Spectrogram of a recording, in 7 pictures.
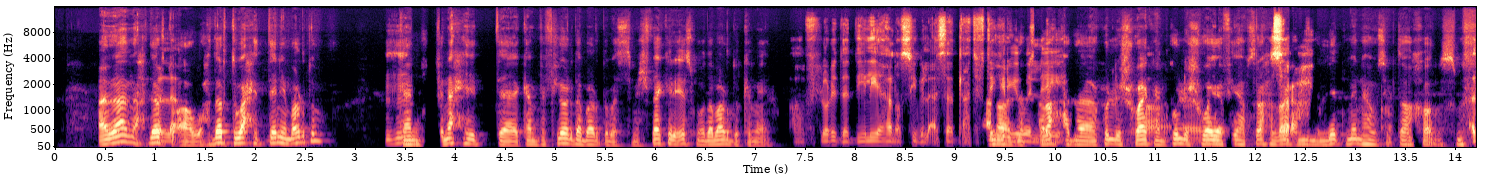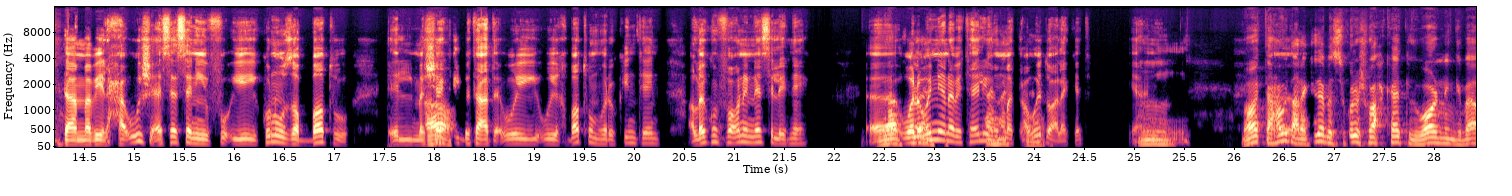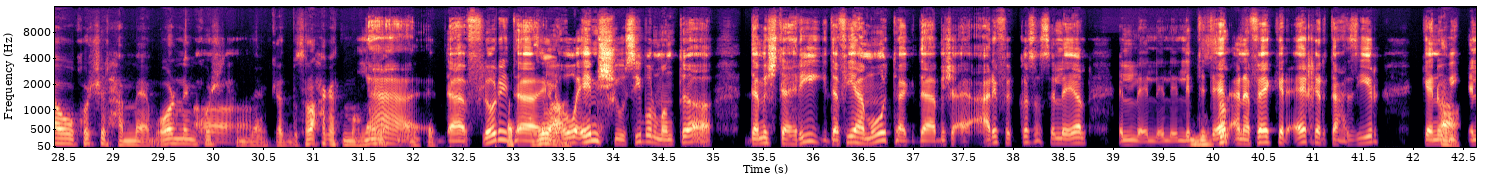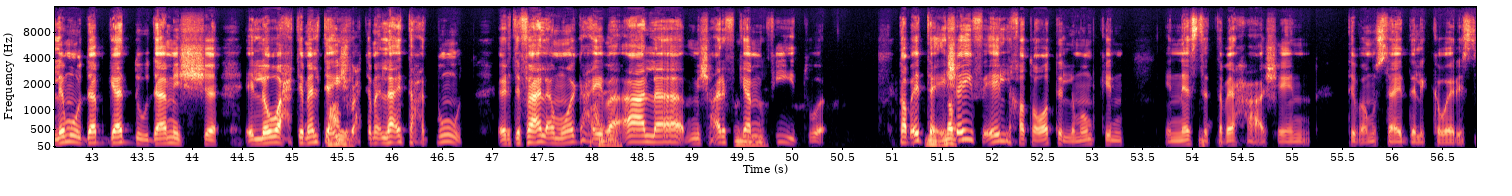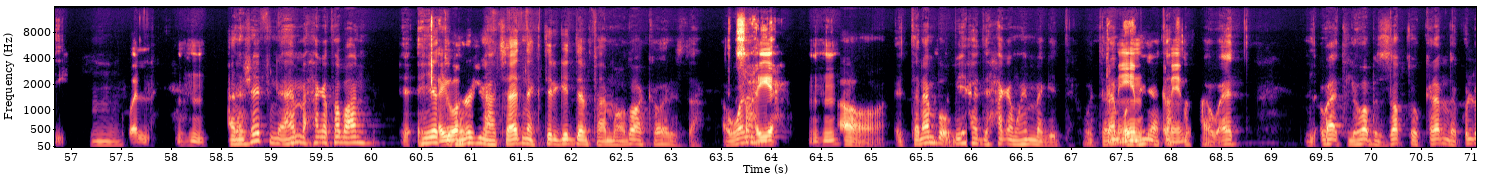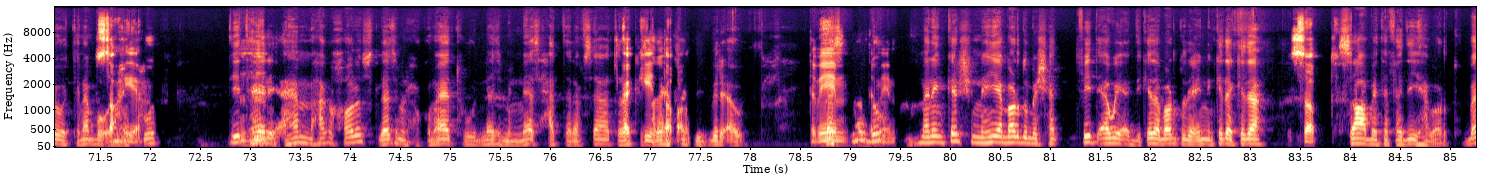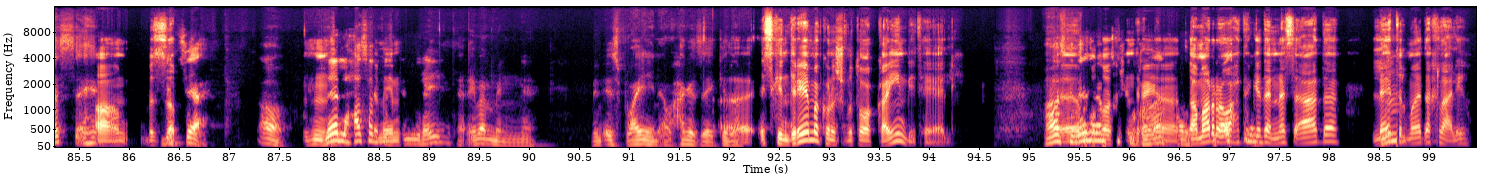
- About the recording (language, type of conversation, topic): Arabic, unstructured, إزاي نقدر نحمي نفسنا من الكوارث الطبيعية اللي بتيجي فجأة؟
- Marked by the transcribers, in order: static; tapping; other noise; chuckle; in English: "hurricane"; unintelligible speech; in English: "الwarning"; in English: "warning"; in English: "feet"; other background noise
